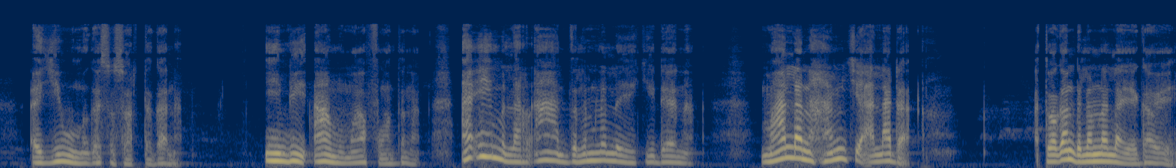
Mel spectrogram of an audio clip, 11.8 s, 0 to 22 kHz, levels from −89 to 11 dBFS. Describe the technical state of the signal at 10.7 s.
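At 10.7 s the speech carries the same damage heard throughout the clip. The likely cause is MP2 compression at a low bitrate, around 64 kbps. Layer II divides the sound into 32 sub-bands and shares out bits among them. With so few bits, the top bands are shut off, leaving nothing above 12.2 kHz. The remaining bands are coarsely quantised and flicker in and out. The result is plainly audible: a dull tone with a gurgling, granular roughness.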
